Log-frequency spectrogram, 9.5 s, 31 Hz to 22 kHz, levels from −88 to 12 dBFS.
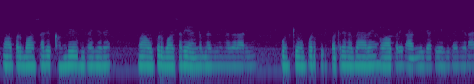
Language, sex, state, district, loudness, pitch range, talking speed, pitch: Hindi, male, Goa, North and South Goa, -45 LUFS, 130-135 Hz, 240 wpm, 130 Hz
